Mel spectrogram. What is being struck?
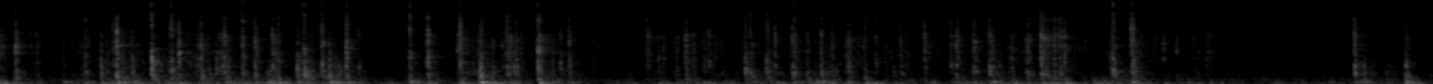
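Plastic ergonomic computer keyboard.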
